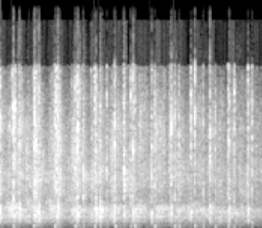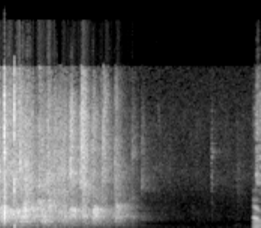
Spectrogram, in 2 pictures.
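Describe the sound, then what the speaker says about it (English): An audience at a county commission meeting gives a round of applause for veterans. The clapping is dense and sustained for about five seconds, then trails off, and a voice resumes right at the end. "let's give them a round of applause"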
